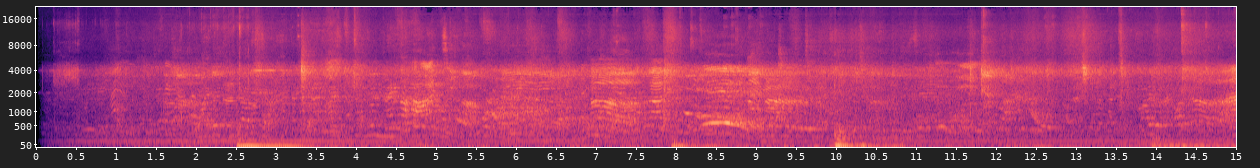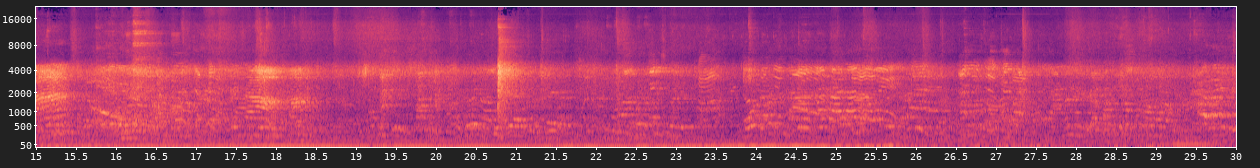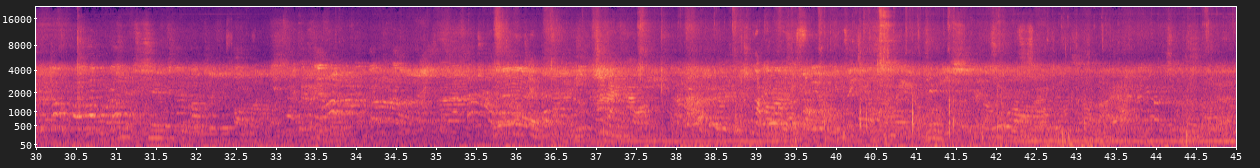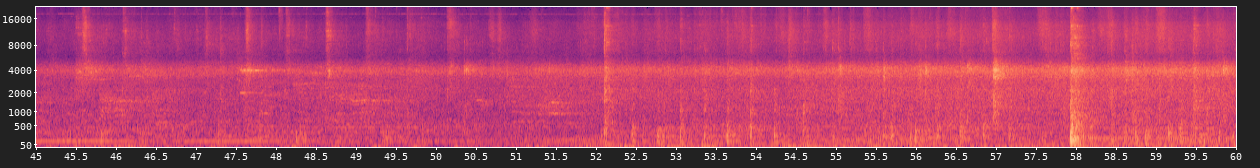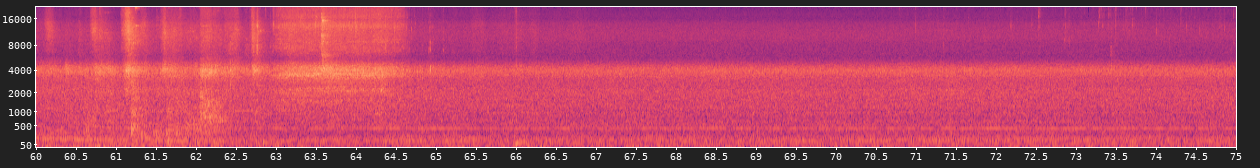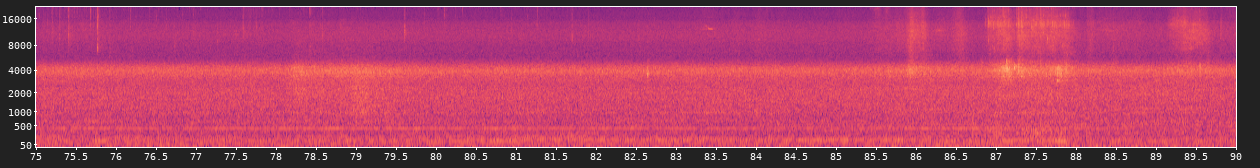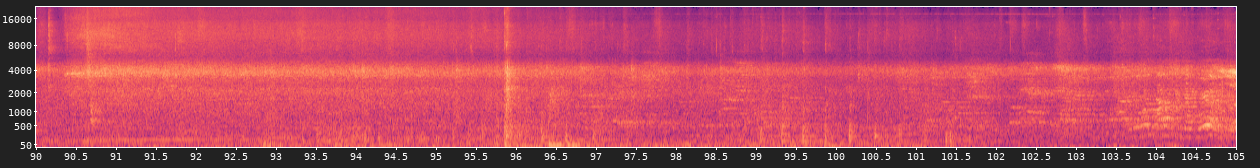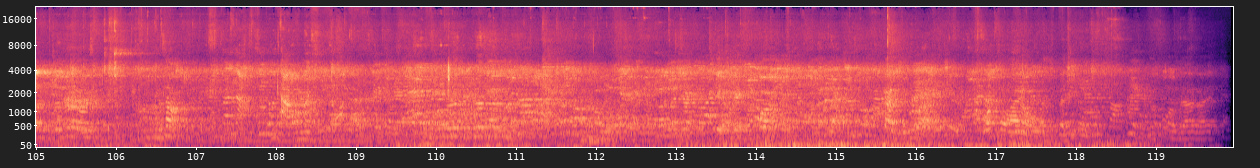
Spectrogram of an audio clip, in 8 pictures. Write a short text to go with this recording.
Visitor Center, Many tourists, Wait boat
